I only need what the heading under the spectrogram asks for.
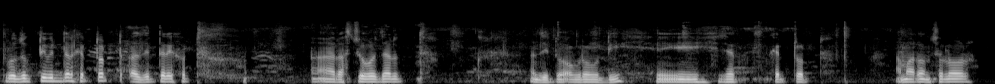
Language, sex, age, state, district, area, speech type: Assamese, male, 45-60, Assam, Goalpara, urban, spontaneous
